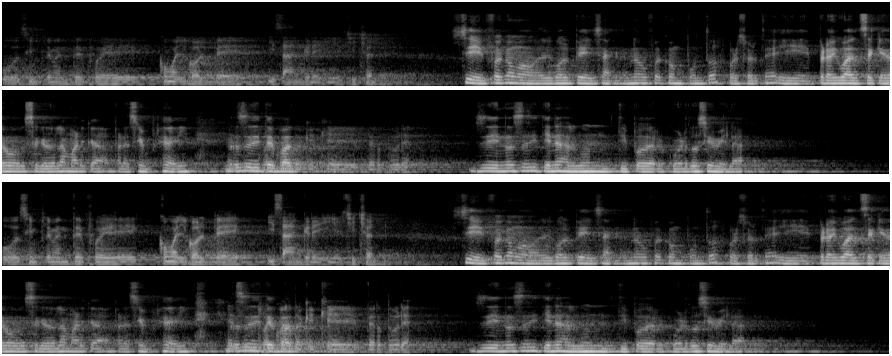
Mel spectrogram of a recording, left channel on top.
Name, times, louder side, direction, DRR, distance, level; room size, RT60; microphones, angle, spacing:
voice 1, 0.0-2.4 2.7-3.8 4.1-4.2 10.8-13.0, right 3 dB, 85° right, 8 dB, 0.7 m, -30 dB
voice 2, 4.5-10.8 11.1-11.8 13.6-16.3, left 2 dB, 20° left, 10 dB, 0.3 m, -22 dB
21.0 x 13.5 x 2.6 m, 2.7 s
head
